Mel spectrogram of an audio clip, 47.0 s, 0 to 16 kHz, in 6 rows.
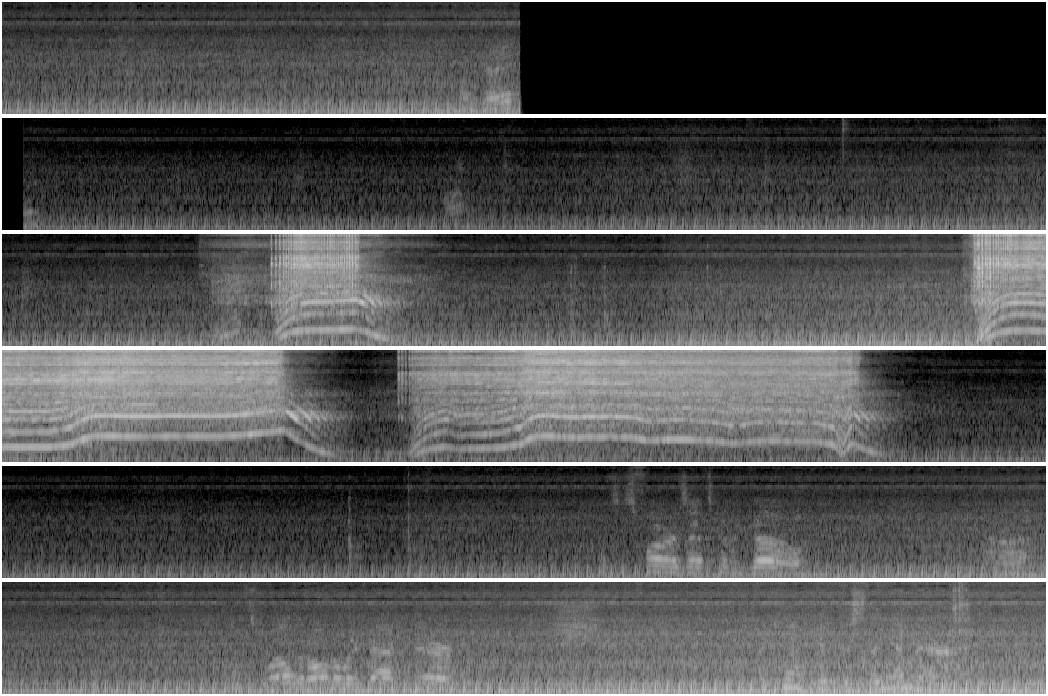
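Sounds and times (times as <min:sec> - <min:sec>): power grinder on steel: 0:17.2 - 0:19.0, 0:22.9 - 0:30.3.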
